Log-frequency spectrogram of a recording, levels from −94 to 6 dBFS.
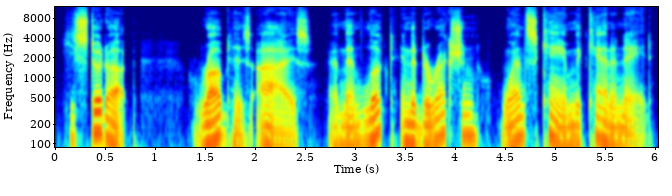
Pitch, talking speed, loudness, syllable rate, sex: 100 Hz, 160 wpm, -20 LUFS, 4.8 syllables/s, male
